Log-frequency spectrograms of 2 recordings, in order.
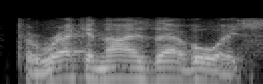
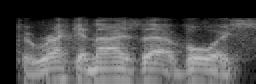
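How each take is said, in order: Both takes have the same delivery.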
